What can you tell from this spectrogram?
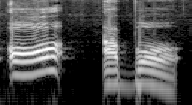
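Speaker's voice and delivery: ब and अब spelled out very slowly, low; slow blending demo. Shown as a demonstration. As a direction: sound out ब, अब slowly for pupils. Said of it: "मन में बोलो". (धीरे-धीरे ब, अब जोड़कर बोलें)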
